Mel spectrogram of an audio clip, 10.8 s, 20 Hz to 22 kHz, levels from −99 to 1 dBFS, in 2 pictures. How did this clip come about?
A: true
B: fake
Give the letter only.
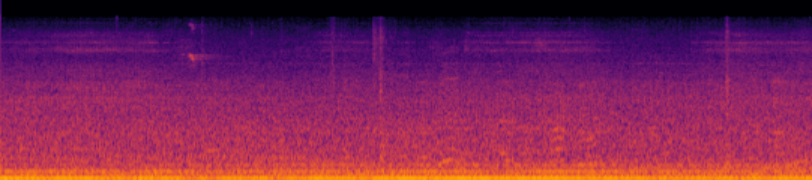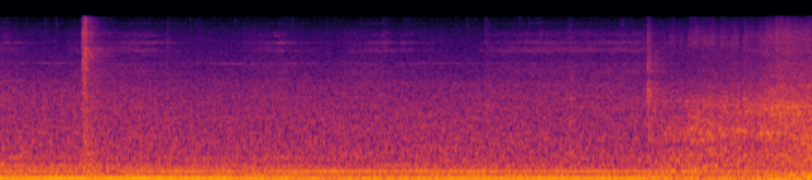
A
